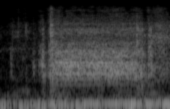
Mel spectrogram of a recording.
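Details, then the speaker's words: Test truck, instrument cluster wired to constant battery power while the tow/haul mode wiring is set up: a brief soft whir that holds steady as power is applied. This is the dash powering up and working normally. "Did you hear that? Mm-hmm. Okay. Made the magic noise. All right, so the dash is gonna work, okay?"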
